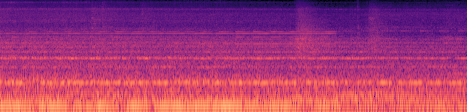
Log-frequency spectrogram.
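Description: Union Pacific diesel locomotive at the rear of an autorack freight train rumbling away along street track, its low drone slowly fading. Steady ringing tones from the grade-crossing warning signal run over it.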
